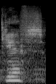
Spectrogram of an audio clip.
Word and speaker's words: GIF: Those little animated pictures on the internet, are they called GIFs or GIFs? – Well, the G stands for graphics. That's a hard G, so I say GIF.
